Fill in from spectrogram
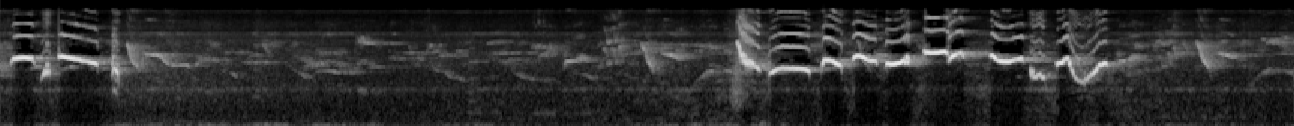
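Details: Oriental magpie-robin song used to provoke other magpie-robins to sing: brief whistled phrases at the start, a subdued stretch with low rumble, then a loud, rich run of rising and falling warbled whistles repeated in quick succession.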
